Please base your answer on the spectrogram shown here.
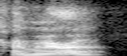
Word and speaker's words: Chimera: by our very special guest uh is it pronounced chimera oh yes sir and that is an amazing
